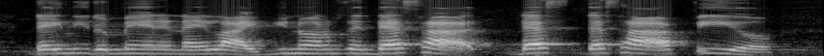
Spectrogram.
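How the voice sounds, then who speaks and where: With an American accent, a woman speaks at a high pitch. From Houston, Texas. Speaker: caller. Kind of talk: personal testimony. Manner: loud; animated.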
